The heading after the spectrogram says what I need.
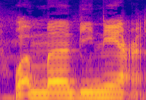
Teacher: ainnya ditekan di tenggorokan yang tengah.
